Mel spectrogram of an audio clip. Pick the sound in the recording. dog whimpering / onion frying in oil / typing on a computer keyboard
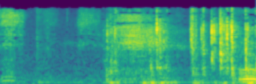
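typing on a computer keyboard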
